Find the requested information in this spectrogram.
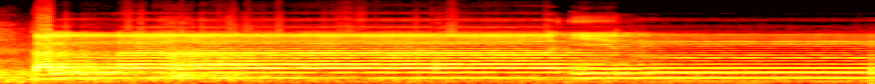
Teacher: Nun dan mim yang bertasdid disebut bacaan gunnah. Temponya ditahan. Mohon jangan buru-buru.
